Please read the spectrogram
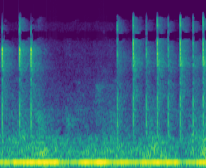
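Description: A ring light's control buttons being pressed repeatedly, giving a quick, irregular run of faint light clicks as the brightness is stepped.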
